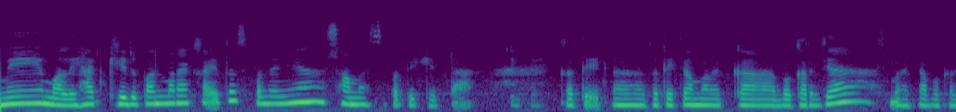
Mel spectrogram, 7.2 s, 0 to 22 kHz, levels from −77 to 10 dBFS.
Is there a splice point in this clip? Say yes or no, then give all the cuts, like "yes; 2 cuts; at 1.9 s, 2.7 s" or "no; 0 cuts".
no; 0 cuts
